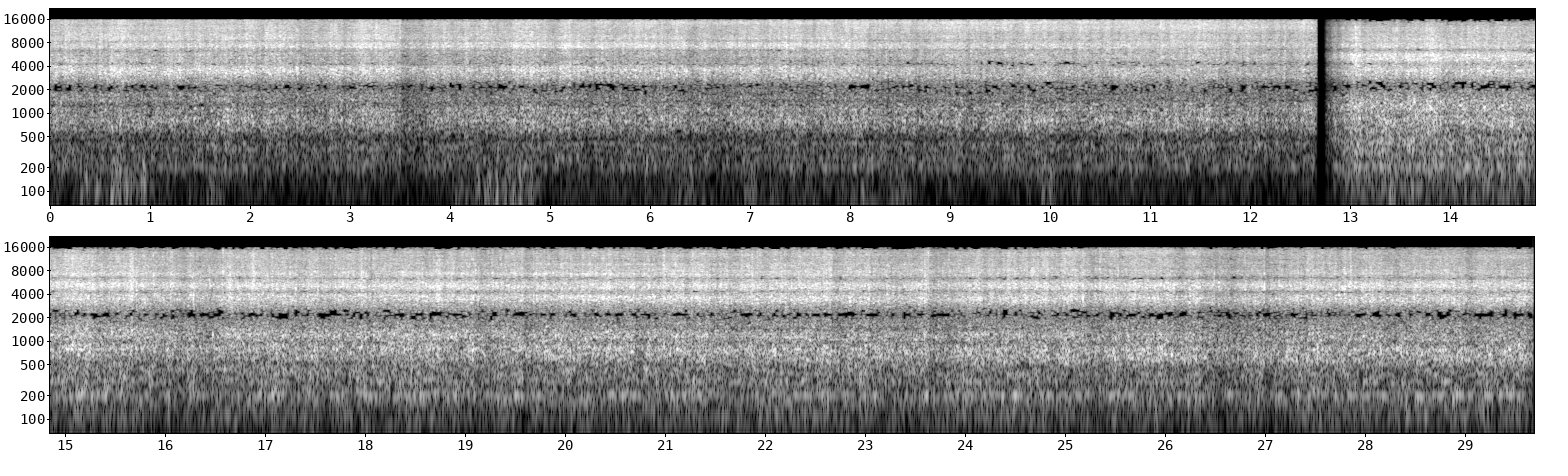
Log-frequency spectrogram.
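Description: A small creek cascading over and between boulders, a steady rush of water. It breaks off for an instant about halfway through, and after that it is a little louder.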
